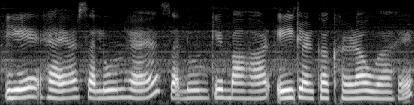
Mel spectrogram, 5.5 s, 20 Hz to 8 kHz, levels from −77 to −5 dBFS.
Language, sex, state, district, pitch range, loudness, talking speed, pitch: Hindi, female, Maharashtra, Nagpur, 215-230 Hz, -15 LUFS, 130 wpm, 220 Hz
